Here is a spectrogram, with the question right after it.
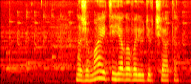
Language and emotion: Russian, neutral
